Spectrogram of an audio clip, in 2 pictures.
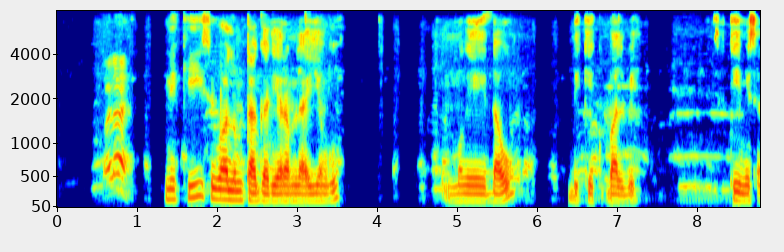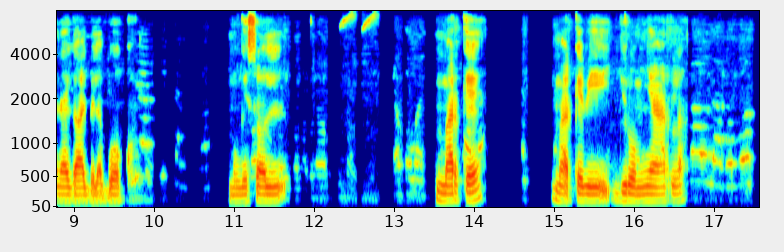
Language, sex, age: Wolof, male, 25-35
